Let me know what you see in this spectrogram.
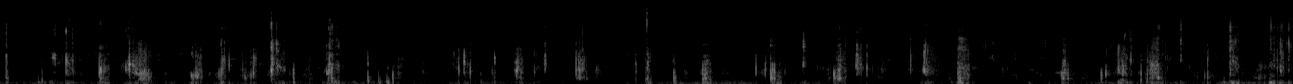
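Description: A person chewing raw cassava leaves with chili sambal, then a handful of rice, with open mouth sounds: an uneven run of short clicks and wet smacks, a few a second.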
